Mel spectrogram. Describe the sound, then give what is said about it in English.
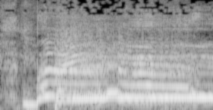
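A stadium crowd about forty thousand strong lets out one long, loud, unified boo, a steady low moan like a cow's that holds a single pitch for about two seconds with no talking over it. “and it's just one sound. Sounds like a cow, but it hurts so much.”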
